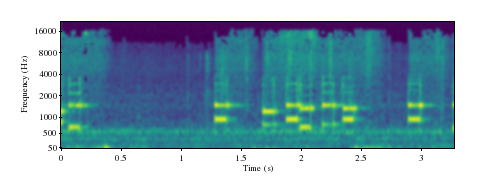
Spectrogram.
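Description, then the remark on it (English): A quick, uneven run of short telephone keypad DTMF beeps, each a clean two-tone chirp, follows an opening pair of tones, all over a low steady rumble with no talking. “And anybody that has, like, encryption type stuff, you can take this, these little beep, beep, beep, beep and figure out what he's saying.”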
